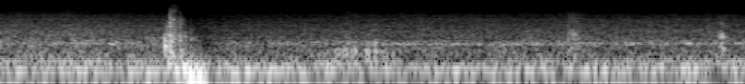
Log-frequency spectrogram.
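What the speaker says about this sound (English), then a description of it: "I'm going to close the door" A police car door shuts with a single solid thump during a traffic stop, set against a steady low hum of a running vehicle, followed by a few faint clicks.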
